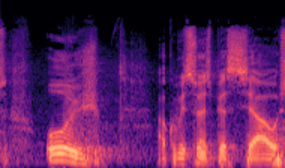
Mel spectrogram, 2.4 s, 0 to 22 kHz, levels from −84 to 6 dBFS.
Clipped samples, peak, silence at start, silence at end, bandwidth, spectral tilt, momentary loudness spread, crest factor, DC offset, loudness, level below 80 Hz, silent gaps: under 0.1%; 0 dBFS; 0 s; 0 s; 13 kHz; -5 dB/octave; 18 LU; 14 dB; under 0.1%; -14 LUFS; -36 dBFS; none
